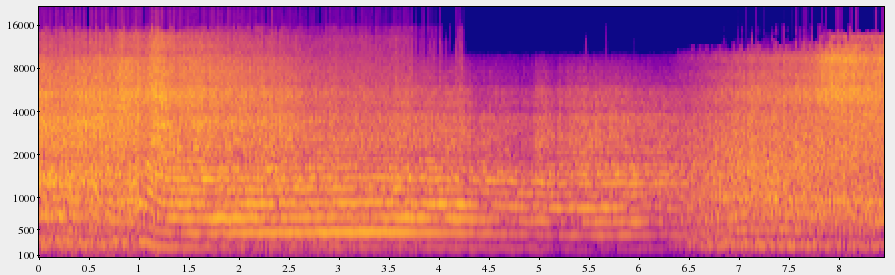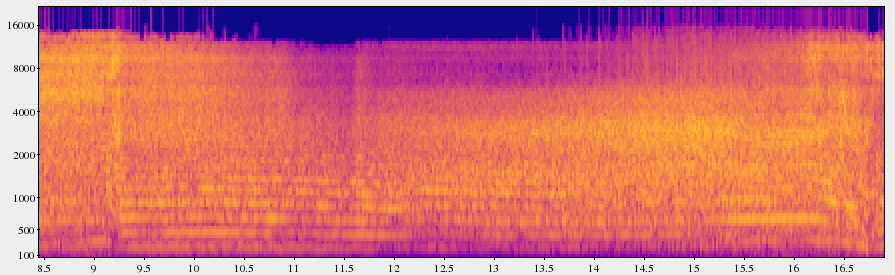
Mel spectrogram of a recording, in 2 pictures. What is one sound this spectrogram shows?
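A racing car engine drops sharply in pitch as the driver shifts gears.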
